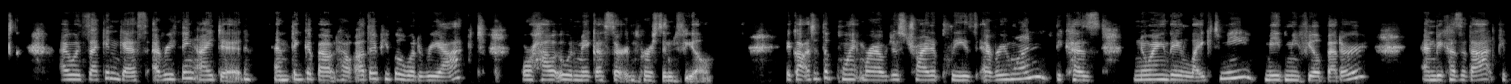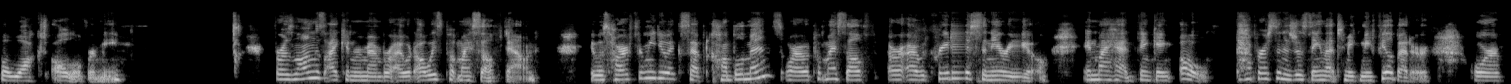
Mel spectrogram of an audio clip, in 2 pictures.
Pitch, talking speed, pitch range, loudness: 215 Hz, 205 wpm, 200-265 Hz, -19 LUFS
